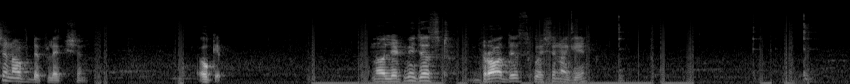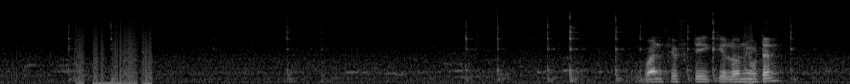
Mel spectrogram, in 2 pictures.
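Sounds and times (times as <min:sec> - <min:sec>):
chalk tapping and scraping on blackboard: 0:13.2 - 0:16.7.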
